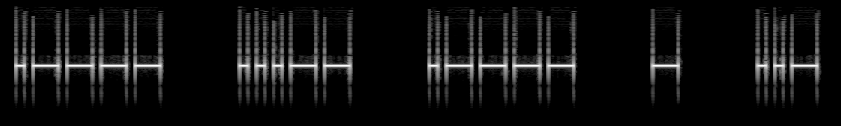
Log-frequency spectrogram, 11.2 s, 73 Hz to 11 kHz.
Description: Morse code, heard as a keyed tone, about 10 wpm, spaced as for 6 wpm, 800 Hz. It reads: 131TU
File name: LEZIONI / 4 Q1S3 ws 10wpm 2437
